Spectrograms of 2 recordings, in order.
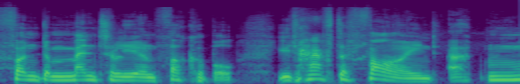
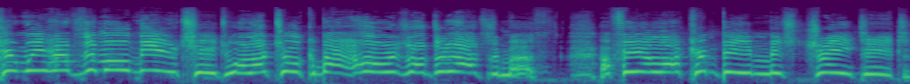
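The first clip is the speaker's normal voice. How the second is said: put-on little girly voice, very high pitched. Mocking a chatter who kept muting, in a girly Buck impression. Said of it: "should I do a little girly Buck impression?".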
